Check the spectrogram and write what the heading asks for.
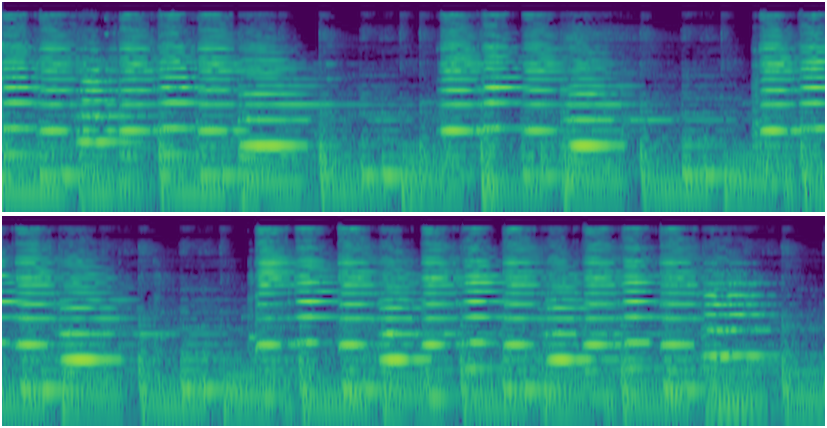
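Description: Solo violin bowed in short, quick notes, playing an energetic beginner tune in phrases of about two seconds with brief dips between them.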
